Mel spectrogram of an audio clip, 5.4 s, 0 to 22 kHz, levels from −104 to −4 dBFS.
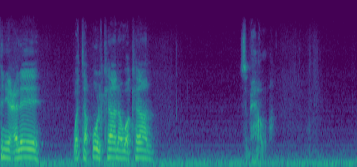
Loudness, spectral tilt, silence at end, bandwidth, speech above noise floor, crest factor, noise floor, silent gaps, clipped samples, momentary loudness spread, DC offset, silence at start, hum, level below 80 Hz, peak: -36 LUFS; -6.5 dB/octave; 0 s; 13 kHz; 20 dB; 20 dB; -54 dBFS; none; under 0.1%; 25 LU; under 0.1%; 0 s; none; -54 dBFS; -18 dBFS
